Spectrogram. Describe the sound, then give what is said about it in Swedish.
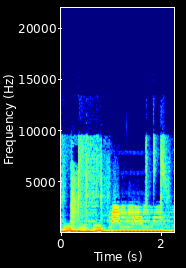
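A loud, heavily distorted electronic beat with a thick bass and buzzing synth tones, punchy hits landing in a steady rhythm, with no voices. “Det låter som en loading screen till ett tv-spel, typ GTA GTA 2”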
